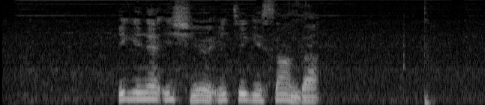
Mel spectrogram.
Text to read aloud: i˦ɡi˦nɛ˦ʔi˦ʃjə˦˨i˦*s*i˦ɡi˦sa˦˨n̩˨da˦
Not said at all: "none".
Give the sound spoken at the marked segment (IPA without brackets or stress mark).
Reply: t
